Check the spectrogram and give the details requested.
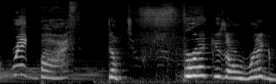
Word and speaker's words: Rigbarth: all the denizens of rig birth which i'm pretty sure is not how it's pronounced because every single time a voice actor said it i repeated it almost confused and offended to the light to rigbarth the frick is a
